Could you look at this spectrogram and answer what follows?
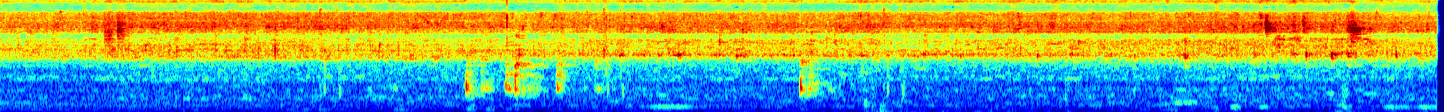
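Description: Water poured from a glass into a pan of sautéed potato and pea curry, a steady soft gushing splash with a few faint clinks, fairly quiet and without talk.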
